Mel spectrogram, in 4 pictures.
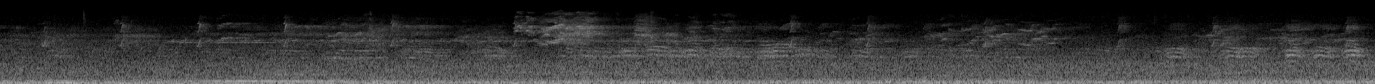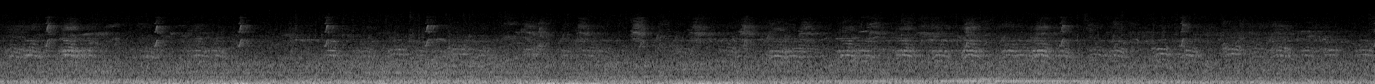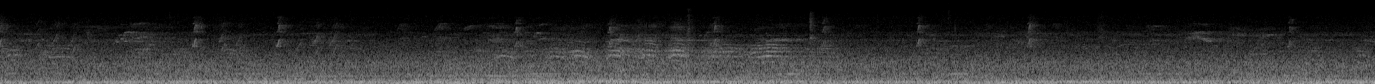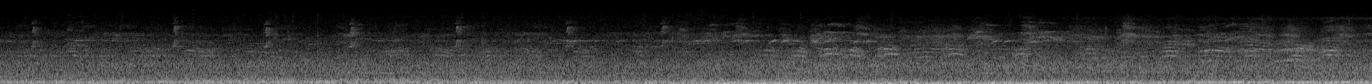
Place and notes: Currumbin QLD, Australia - Morning sounds in the garden
This was recorded in my garden in the morning in March. It was a warm, slightly overcast & windy morning. Birds, kids walking to school, traffic, wind chimes and a moth flying passed the microphone at 1:42 and 1:48. Recorded on a Zoom H4N.
27 March 2015, 08:45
